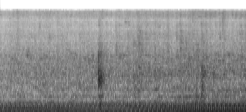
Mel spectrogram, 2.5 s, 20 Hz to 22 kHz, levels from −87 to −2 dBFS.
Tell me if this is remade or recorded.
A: recorded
